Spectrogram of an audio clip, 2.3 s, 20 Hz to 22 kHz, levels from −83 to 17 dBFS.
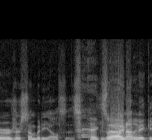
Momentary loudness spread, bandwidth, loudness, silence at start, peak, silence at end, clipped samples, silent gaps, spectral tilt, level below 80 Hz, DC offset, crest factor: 17 LU; 16 kHz; -14 LUFS; 0 s; 0 dBFS; 0 s; under 0.1%; none; -5.5 dB/octave; -48 dBFS; under 0.1%; 14 dB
